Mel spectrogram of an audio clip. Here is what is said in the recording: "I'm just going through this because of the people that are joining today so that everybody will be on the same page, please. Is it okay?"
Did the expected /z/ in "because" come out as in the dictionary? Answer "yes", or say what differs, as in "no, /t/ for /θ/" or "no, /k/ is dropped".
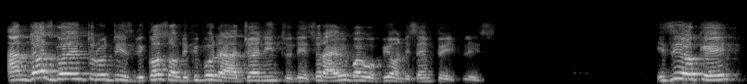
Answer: no, /s/ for /z/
